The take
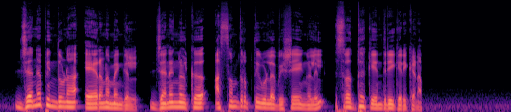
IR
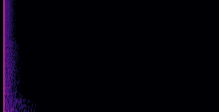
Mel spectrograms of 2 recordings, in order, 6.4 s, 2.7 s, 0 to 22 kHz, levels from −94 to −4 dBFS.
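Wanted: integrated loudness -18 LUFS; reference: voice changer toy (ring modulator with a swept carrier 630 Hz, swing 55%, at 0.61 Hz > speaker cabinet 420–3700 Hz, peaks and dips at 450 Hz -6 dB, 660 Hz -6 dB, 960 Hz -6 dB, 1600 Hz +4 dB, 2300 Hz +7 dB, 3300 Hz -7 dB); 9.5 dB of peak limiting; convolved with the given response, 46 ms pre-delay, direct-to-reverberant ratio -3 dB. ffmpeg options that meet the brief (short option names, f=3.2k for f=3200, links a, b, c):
-filter_complex "[0:a]alimiter=limit=-24dB:level=0:latency=1,asplit=2[a][b];[1:a]atrim=start_sample=2205,adelay=46[c];[b][c]afir=irnorm=-1:irlink=0,volume=6.5dB[d];[a][d]amix=inputs=2:normalize=0,aeval=exprs='val(0)*sin(2*PI*630*n/s+630*0.55/0.61*sin(2*PI*0.61*n/s))':c=same,highpass=420,equalizer=f=450:t=q:w=4:g=-6,equalizer=f=660:t=q:w=4:g=-6,equalizer=f=960:t=q:w=4:g=-6,equalizer=f=1.6k:t=q:w=4:g=4,equalizer=f=2.3k:t=q:w=4:g=7,equalizer=f=3.3k:t=q:w=4:g=-7,lowpass=f=3.7k:w=0.5412,lowpass=f=3.7k:w=1.3066,volume=19dB"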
